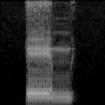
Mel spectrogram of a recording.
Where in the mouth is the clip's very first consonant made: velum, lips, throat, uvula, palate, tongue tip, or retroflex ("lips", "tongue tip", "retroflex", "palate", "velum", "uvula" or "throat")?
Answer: lips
